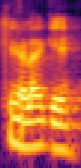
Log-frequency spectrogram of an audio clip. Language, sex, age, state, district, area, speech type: Kannada, male, 18-30, Karnataka, Tumkur, rural, read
